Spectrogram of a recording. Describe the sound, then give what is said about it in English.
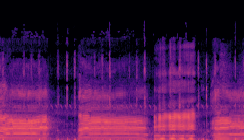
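A voice imitates a goat with three loud, strained bleating screams, each wavering and harmonic-rich, separated by short pauses, the middle one shakier and trembling. “… actually just sounded like a goat just now”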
